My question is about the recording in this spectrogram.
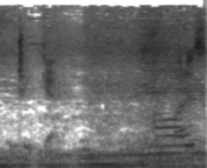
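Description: An engine running steadily nearby, a loud, low hum that wavers a little in level.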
